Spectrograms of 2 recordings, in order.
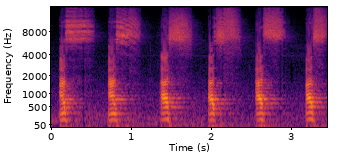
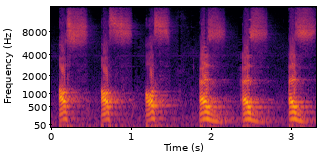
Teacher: Nah, untuk sin dengan sad itu makhrajnya itu bersamaan, termasuk juga zai, ya, termasuk zai. Sin, sad dengan zai itu di ujung lidahnya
